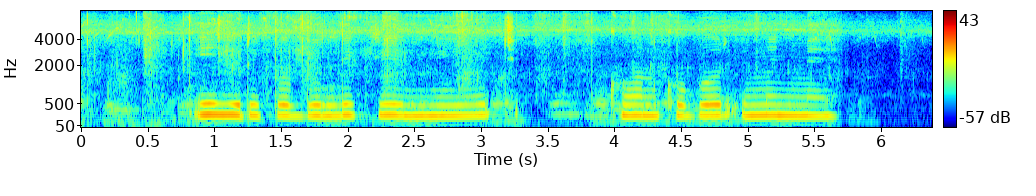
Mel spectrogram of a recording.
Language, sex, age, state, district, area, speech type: Santali, female, 18-30, Jharkhand, Seraikela Kharsawan, rural, read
